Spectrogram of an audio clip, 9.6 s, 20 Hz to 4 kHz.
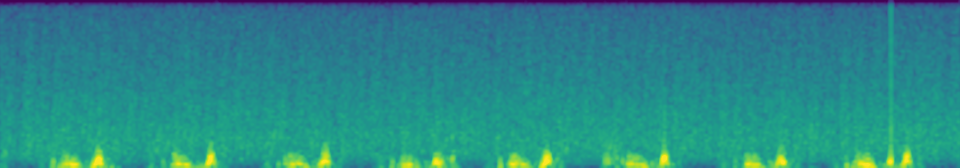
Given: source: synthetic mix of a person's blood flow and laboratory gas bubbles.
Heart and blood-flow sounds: Doppler ultrasound of blood flow; precordium
2.81-2.96 s: bubbles
4.50-4.54 s: bubbles
6.01-6.26 s: bubbles
From the record:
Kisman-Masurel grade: 121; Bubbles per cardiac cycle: 1 to 2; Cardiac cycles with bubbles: 10 to 50%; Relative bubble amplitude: barely perceptible (0.100 to 0.250); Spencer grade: 2 (many but less than half of the cardiac periods contain bubble signals, singularly or in groups); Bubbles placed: only in the low amplitude regions of the cardiac cycle

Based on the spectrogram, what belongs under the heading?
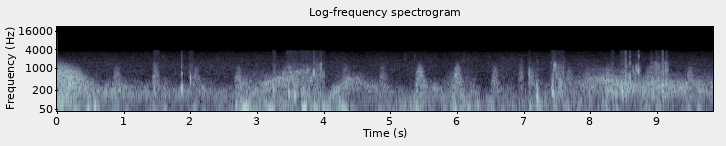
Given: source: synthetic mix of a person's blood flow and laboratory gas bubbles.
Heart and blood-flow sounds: Doppler ultrasound of blood flow; subclavian vein
1.43-1.54 s: bubbles
1.84-1.92 s: bubbles
1.97-2.05 s: bubbles
3.22-3.30 s: bubbles
3.43-4.03 s: bubbles
7.06-7.12 s: bubbles
7.40-7.63 s: bubbles
8.30-8.37 s: bubbles
8.43-8.76 s: bubbles
8.89-9.18 s: bubbles
From the record:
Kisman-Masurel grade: 223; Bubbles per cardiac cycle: several, 3 to 8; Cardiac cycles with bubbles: 10 to 50%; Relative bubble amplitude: loud (0.450 to 0.775); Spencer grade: 2 (many but less than half of the cardiac periods contain bubble signals, singularly or in groups); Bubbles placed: anywhere in the cardiac cycle

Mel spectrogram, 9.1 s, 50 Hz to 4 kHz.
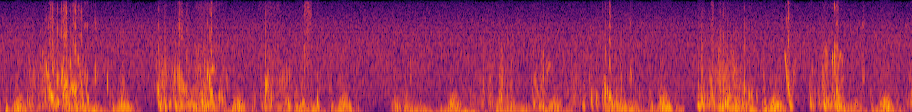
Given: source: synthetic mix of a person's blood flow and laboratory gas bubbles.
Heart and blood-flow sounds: Doppler ultrasound of blood flow; precordium
0.24-1.01 s: bubbles
1.03-1.11 s: bubbles
1.53-2.31 s: bubbles
2.53-2.95 s: bubbles
3.00-3.12 s: bubbles
3.15-3.23 s: bubbles
5.31-5.54 s: bubbles
5.82-6.21 s: bubbles
6.29-6.34 s: bubbles
6.95-7.57 s: bubbles
7.83-7.98 s: bubbles
8.08-8.47 s: bubbles
8.61-8.66 s: bubbles
9.05-9.13 s: bubbles
From the record:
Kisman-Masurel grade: 333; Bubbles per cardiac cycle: rolling drumbeat, 9 or more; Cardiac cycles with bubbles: 50 to 99%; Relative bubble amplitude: loud (0.450 to 0.775); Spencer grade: 3 (all of the cardiac periods contain showers or single bubble signals, but not dominating or overriding the cardiac motion signals); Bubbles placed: only in the low amplitude regions of the cardiac cycle

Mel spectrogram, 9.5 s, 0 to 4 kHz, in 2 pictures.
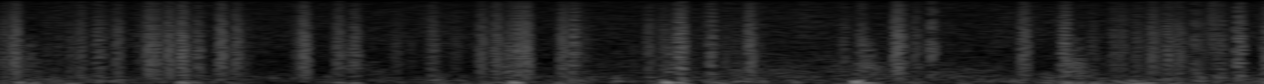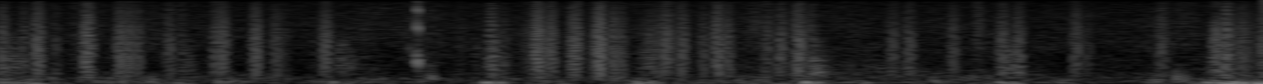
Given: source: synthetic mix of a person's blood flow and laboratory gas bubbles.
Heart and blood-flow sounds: Doppler ultrasound of blood flow; subclavian vein
6.26-6.41 s: bubbles
From the record:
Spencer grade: 1 (occasional bubble signal discernible with the cardiac motion signal, with majority of cardiac periods free of bubbles); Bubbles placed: anywhere in the cardiac cycle

